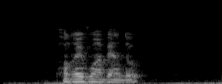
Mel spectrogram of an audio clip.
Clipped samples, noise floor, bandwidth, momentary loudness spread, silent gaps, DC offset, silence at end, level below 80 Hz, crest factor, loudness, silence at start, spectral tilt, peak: under 0.1%; -51 dBFS; 6.6 kHz; 10 LU; none; under 0.1%; 0 s; -48 dBFS; 18 dB; -31 LUFS; 0.2 s; -8.5 dB/octave; -14 dBFS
